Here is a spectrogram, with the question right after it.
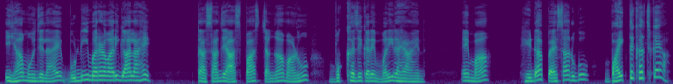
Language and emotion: Sindhi, disgusted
